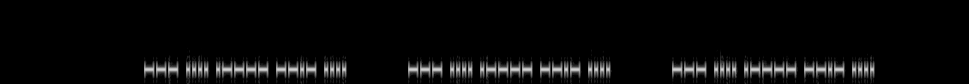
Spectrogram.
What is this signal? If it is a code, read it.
Morse code, heard as a keyed tone, about 40 wpm, 700 Hz. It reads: OH1QH OH1QH OH1QH
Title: DXCC-100 Call Signs - 5 Characters - Repeated 3x - 40wpm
